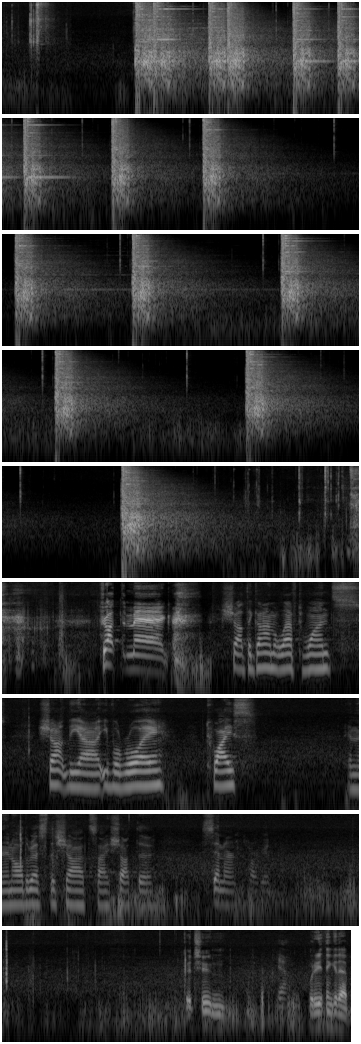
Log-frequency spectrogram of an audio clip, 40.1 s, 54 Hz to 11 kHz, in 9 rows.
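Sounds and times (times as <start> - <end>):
pistol shots: 1.6 - 7.9, 9.1 - 11.5, 12.3 - 15.1, 16.4 - 17.7, 19.3 - 20.7
steel target clanging: 1.7 - 5.7.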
